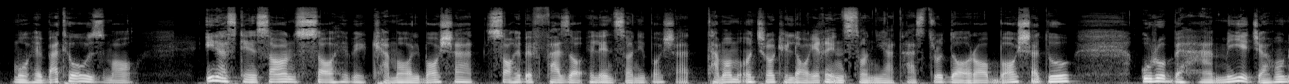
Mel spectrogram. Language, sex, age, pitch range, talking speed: Persian, male, 30-49, 95-110 Hz, 130 wpm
